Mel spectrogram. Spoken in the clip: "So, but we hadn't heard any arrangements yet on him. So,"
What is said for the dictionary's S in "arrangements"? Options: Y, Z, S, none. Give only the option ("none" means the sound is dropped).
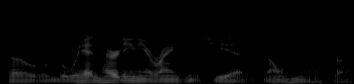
S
